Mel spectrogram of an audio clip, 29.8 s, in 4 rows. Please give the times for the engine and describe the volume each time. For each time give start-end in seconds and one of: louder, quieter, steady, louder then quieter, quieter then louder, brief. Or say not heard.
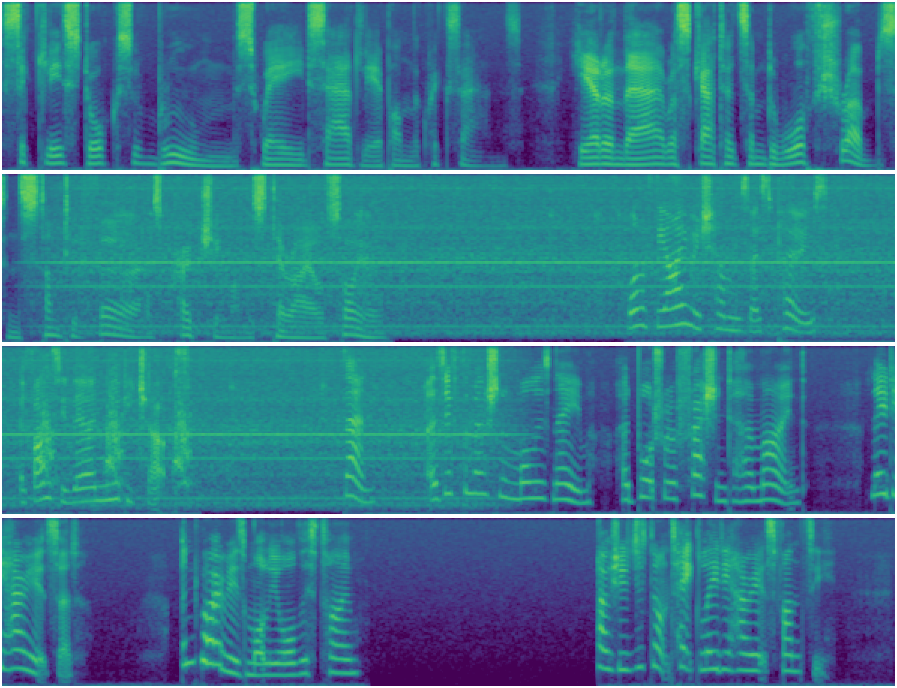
7.5-19.4 steady.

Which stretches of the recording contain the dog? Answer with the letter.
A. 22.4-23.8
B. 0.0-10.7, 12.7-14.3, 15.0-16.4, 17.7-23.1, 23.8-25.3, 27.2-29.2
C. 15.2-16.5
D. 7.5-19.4
C.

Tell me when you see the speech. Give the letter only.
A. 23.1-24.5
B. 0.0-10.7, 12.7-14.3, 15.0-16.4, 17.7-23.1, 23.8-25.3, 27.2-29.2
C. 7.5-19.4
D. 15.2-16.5
B.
